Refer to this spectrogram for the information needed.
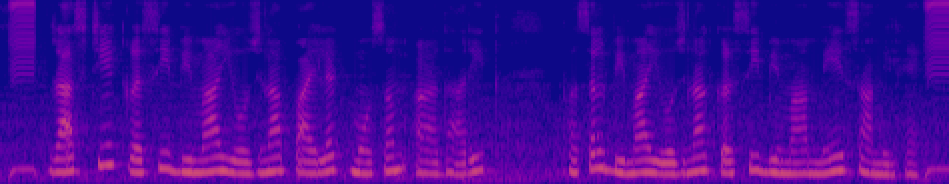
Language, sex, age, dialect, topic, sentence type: Hindi, female, 41-45, Hindustani Malvi Khadi Boli, agriculture, statement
